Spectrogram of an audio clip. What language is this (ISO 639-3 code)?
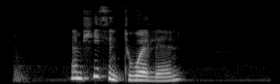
kab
